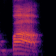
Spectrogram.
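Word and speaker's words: וָו: Así que la letra 6 es la Bab. La Bab. La Bab. Se translitera con una W y se pronuncia como una B corta.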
